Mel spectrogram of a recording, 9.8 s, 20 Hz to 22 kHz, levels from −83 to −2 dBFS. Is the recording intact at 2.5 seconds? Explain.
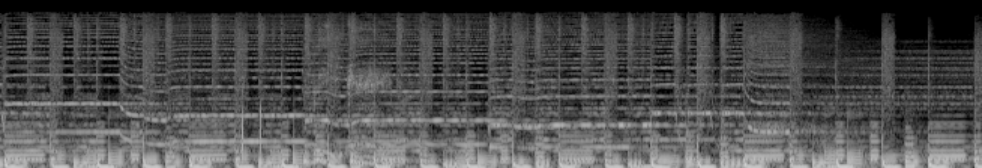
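No. A loud pop, two quick thumps from 2.42 to 2.62 s, sits well above the sound, likely a voltage pulse from a plug, switch or static discharge.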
